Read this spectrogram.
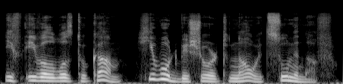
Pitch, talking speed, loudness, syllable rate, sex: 155 Hz, 245 wpm, -16 LUFS, 5.1 syllables/s, male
